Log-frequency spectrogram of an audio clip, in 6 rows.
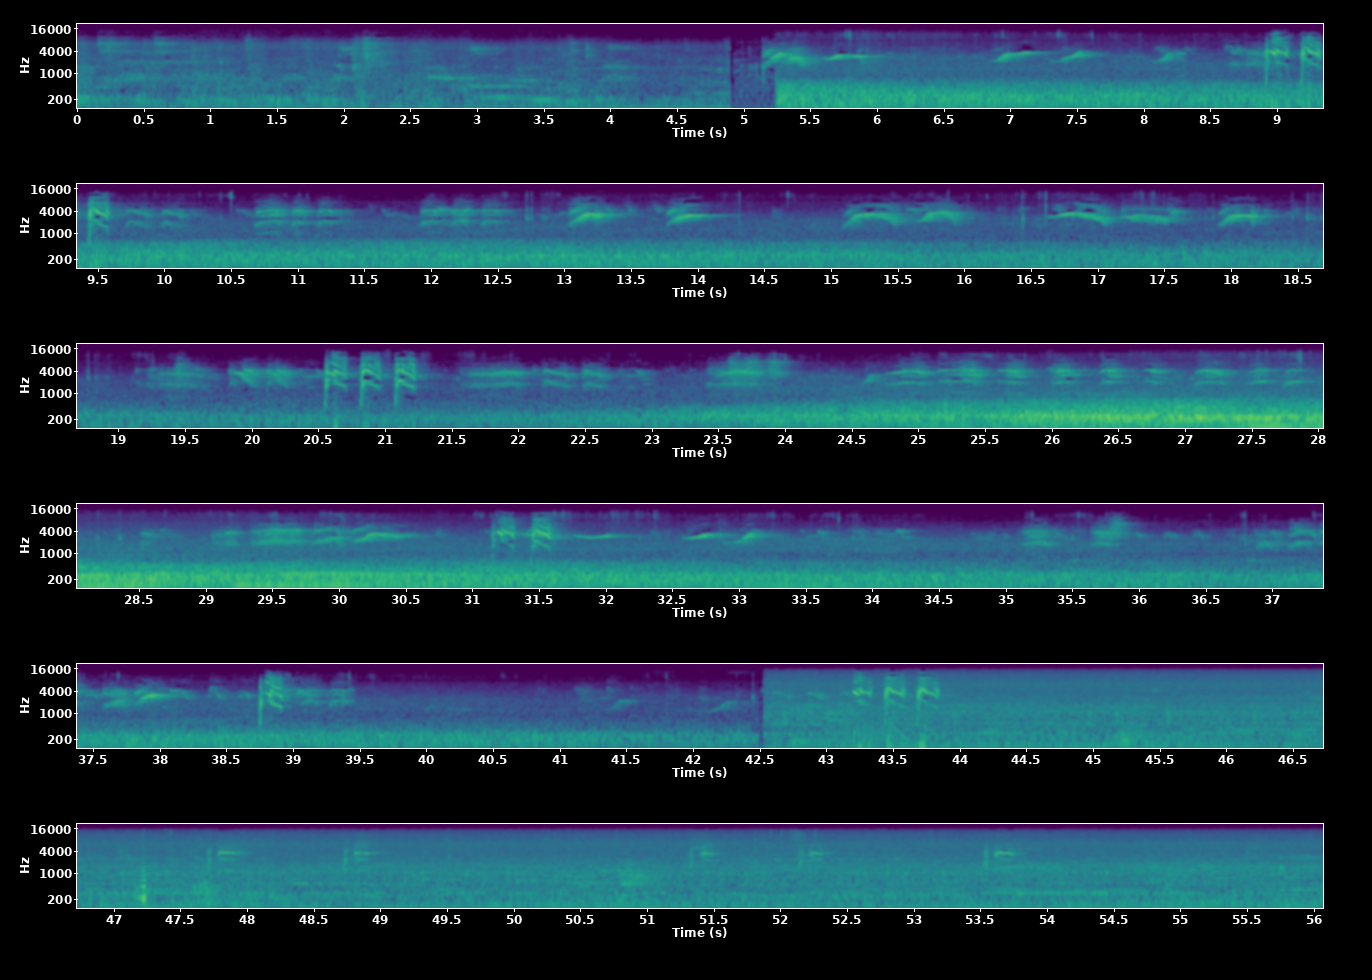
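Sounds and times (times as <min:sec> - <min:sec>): low rumble: 0:00.0 - 0:16.0
bird chirping and squawking: 0:08.2 - 0:10.2, 0:42.6 - 0:50.4, 0:51.0 - 0:56.0.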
